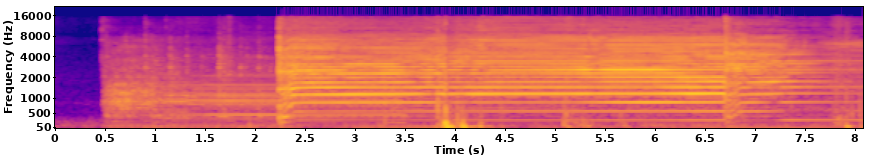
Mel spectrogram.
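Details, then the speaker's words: Ice maker in Clean Cycle, calling for the auger motor; the gear teeth appear to have been burned loose. A steady electric motor buzz holds with no sound of movement; the motor spins but the auger doesn't turn because the gears are jammed. "motor spinning now but there is no movement on our augur because the gears are jammed up"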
